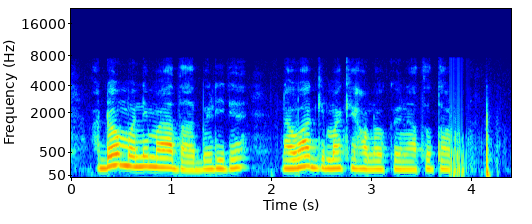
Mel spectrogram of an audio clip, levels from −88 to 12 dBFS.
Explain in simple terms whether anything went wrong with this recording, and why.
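From 3.79 to 4.06 s there's packet loss on an ADPCM call. About ten tiny chunks drop to silence, and the decoder briefly loses step after each gap.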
